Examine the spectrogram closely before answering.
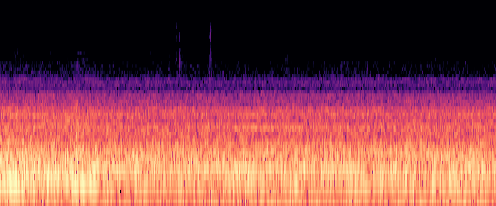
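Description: A train hums and rumbles steadily as it rides along.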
